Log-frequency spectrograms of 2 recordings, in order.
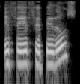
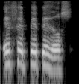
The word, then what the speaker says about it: FFP2: es FFP2 o FPP2? FFP2. Vale,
